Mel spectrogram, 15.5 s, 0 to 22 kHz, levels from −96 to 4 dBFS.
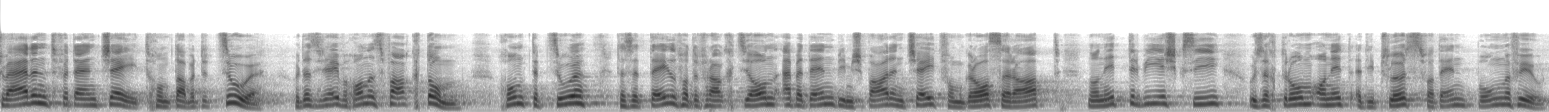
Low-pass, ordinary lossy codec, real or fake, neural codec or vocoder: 7.2 kHz; none; real; none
